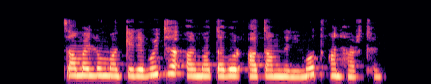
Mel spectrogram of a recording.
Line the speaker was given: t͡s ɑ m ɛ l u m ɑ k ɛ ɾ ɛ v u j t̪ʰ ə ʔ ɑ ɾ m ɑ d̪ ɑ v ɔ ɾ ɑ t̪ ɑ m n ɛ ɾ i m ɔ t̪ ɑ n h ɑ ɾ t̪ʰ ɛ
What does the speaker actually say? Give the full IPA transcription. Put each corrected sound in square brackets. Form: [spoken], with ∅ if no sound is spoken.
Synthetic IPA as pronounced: t͡s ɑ m ɛ l u m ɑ k ɛ ɾ ɛ v u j t̪ʰ ə ʔ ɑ ɾ m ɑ [t̪] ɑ v ɔ ɾ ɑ t̪ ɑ m n ɛ ɾ i m ɔ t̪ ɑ n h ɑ ɾ t̪ʰ ɛ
